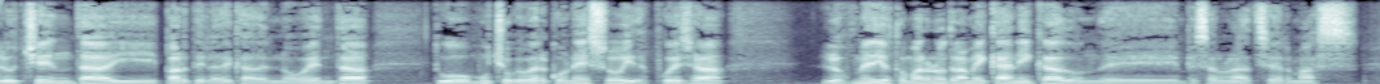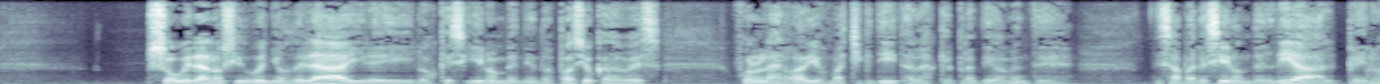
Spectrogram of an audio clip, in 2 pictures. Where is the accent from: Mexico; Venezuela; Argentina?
Argentina; Buenos Aires; born there; Nací en Boedo y después la vida nos fue llevando a...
